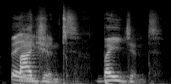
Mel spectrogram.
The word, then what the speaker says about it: Bagent: have been, but Tyson Bagnet? You tell me, because I've heard it pronounced in several different ways, and I feel like I'm getting it wrong. Bagent. Right, Tyson Bagent.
